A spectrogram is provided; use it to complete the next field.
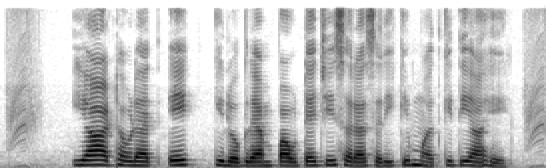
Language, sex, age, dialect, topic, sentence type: Marathi, female, 41-45, Standard Marathi, agriculture, question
